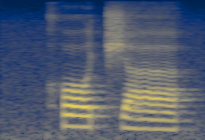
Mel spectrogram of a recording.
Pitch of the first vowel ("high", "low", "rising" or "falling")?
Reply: low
